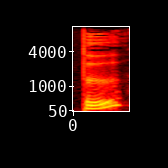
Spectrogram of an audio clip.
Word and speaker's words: peu: Peu, bleu, feu. Okay, so this sound is e, e.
